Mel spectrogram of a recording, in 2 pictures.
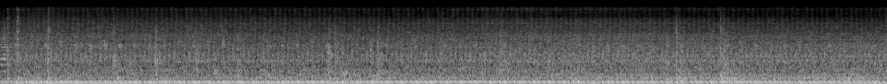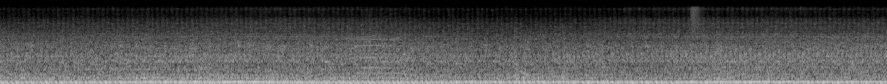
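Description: Miniature railway train rolling slowly along the track, with a steady low engine drone.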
